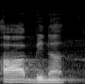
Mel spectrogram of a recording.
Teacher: آپ کا آخری حرف پے ہے اور بنا کا پہلا حرف بے ہے، یہ دونوں قریب المخارج ہیں اور قریب المخرج ہونے کی وجہ سے ان دونوں کا اکٹھا اس طریقے سے پڑھنا ذرا دقت والا کام ہے۔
